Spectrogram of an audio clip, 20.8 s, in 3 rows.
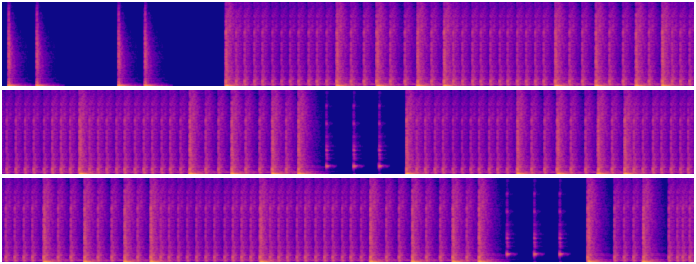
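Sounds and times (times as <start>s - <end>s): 
drum march: 2.2s - 10.0s, 11.0s - 18.7s, 19.7s - 20.7s.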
